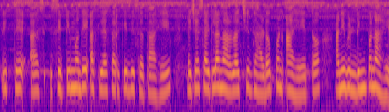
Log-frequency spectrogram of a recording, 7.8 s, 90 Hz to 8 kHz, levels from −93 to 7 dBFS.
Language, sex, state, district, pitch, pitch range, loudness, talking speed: Marathi, female, Maharashtra, Pune, 225 Hz, 215-240 Hz, -26 LUFS, 140 wpm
